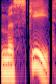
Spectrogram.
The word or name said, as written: mesquite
